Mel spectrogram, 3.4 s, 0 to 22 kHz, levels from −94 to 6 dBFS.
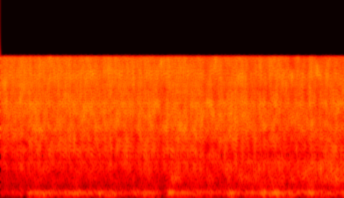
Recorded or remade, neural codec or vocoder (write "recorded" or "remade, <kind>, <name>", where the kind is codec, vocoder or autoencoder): remade, vocoder, Vocos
